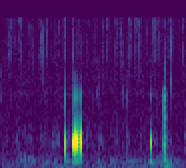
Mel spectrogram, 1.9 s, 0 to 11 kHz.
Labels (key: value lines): label: biophony, knock croak
recorder: SoundTrap 300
